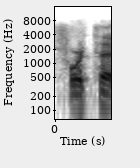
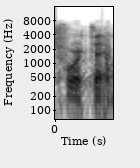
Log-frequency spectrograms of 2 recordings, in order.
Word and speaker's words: Forte: is in it or Fort the Forte well it's really Fort but Forte and 't more be yeah he says Forte but actually the correct pronunciation is Fort but like know mean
